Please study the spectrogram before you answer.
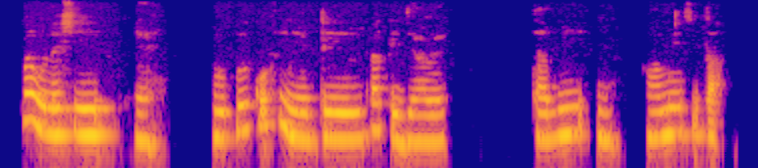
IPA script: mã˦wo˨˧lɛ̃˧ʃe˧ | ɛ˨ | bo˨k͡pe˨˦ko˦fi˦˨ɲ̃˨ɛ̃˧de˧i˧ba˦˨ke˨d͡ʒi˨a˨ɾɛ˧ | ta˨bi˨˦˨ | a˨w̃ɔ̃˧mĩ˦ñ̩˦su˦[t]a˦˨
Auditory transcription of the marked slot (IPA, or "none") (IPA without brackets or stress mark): t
